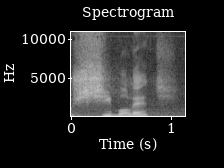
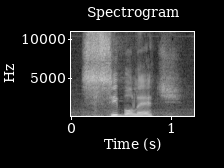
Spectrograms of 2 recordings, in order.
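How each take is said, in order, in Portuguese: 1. A palavra começa com um som de sh. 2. A palavra começa com um som de s simples. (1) "Eles não conseguiam falar shi" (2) "Eles pronunciavam si"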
